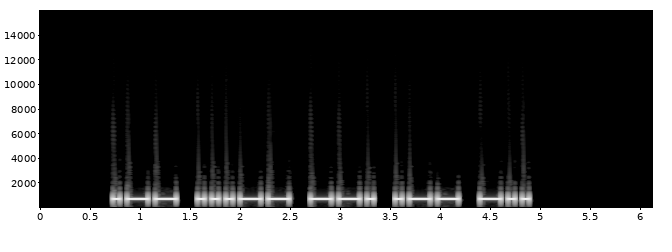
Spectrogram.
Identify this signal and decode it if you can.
Morse code, heard as a keyed tone, about 17 wpm, 700 Hz. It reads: W3GWD
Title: USA Call Signs - 5 Characters - Repeated 2x - 17wpm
